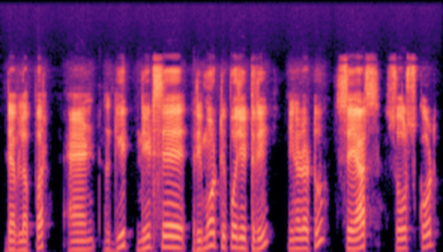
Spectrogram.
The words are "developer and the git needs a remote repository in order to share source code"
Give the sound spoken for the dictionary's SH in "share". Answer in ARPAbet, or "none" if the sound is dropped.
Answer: S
